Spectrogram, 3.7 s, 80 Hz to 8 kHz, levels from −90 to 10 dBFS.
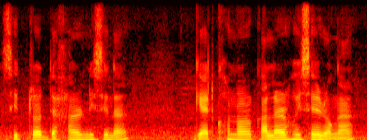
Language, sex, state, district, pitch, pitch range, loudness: Assamese, male, Assam, Kamrup Metropolitan, 130 Hz, 115-140 Hz, -19 LUFS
